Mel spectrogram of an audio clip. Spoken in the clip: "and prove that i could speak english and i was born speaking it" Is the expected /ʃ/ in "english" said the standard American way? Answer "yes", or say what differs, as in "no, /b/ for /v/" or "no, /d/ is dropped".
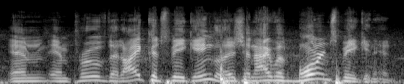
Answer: yes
